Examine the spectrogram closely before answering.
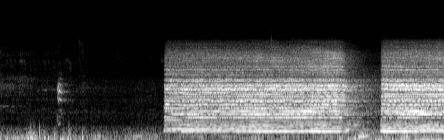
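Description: Horn of an approaching EMD diesel freight locomotive, a loud multi-note chord: one long blast starting about three seconds in, a brief dip, then a second long blast starting after the short break.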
